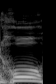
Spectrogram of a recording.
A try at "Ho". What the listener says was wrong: I think it's Ho. It's like Ho, but then with like a slight G at the end.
